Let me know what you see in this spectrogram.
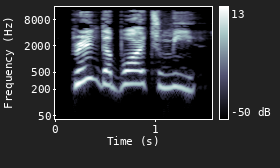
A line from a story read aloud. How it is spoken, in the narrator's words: said the king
